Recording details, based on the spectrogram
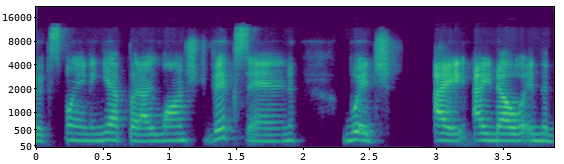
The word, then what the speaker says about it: Vicsen: I'm like, so it's Vixen, like V-I-X-E-N, except it's me, V-I-C. S-E-N.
